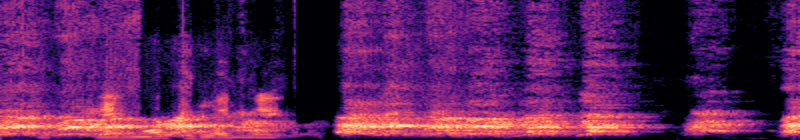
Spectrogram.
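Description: Dogs bark and yowl loudly in three long, drawn-out bursts separated by brief pauses, the harsh, wavering calls overlapping with no other sound around them.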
